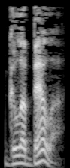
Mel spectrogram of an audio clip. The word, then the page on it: glabella: British English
